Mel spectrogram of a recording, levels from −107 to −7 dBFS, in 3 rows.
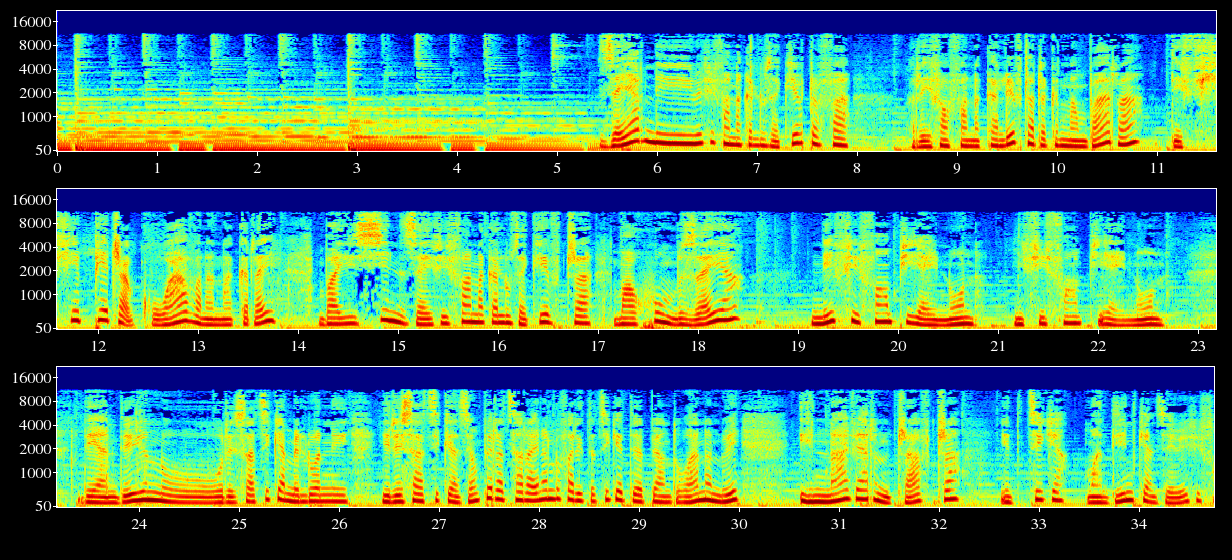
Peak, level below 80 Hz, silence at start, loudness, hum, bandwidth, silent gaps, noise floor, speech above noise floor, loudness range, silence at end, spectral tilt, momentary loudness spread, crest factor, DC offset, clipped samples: -2 dBFS; -28 dBFS; 0 s; -15 LUFS; none; 11.5 kHz; none; -36 dBFS; 22 dB; 3 LU; 0 s; -6.5 dB/octave; 10 LU; 14 dB; under 0.1%; under 0.1%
